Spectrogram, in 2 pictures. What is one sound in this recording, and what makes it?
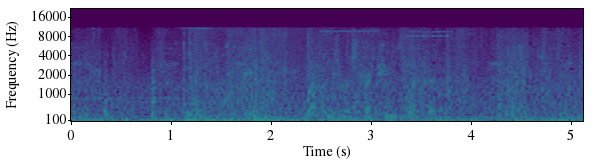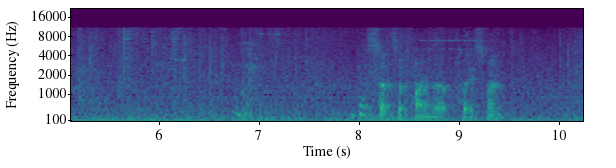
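Heavy boots step across rocky ground.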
